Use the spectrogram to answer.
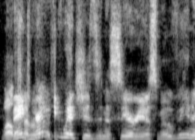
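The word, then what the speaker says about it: The VVitch: witches in a serious movie, and it never works Which out. one? The Vavitch.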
